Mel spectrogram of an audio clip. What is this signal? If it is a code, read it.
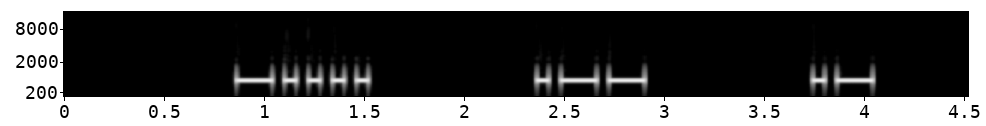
Morse code, heard as a keyed tone, about 20 wpm, spaced as for 8 wpm, 700 Hz. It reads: 6WA
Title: 127 Lesson 21e - Number 6 - Three Characters 20wpm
